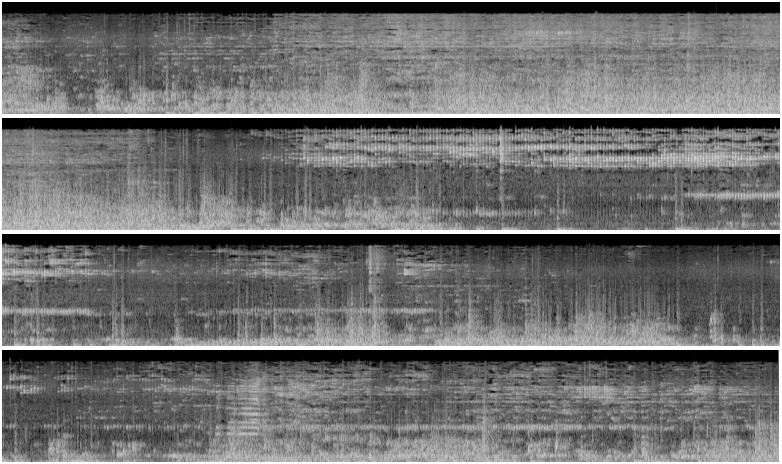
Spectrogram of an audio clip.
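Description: Wind rushing over a phone's microphone with the low, steady drone of a motorcycle being ridden; the rush eases a little around the middle and picks up again.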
